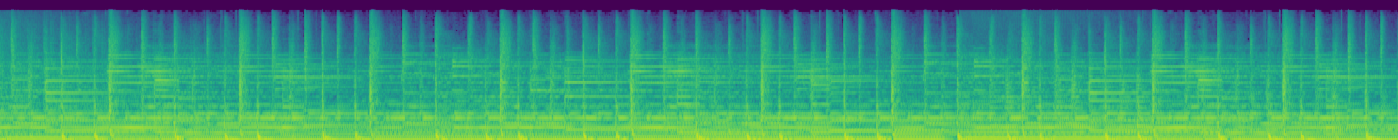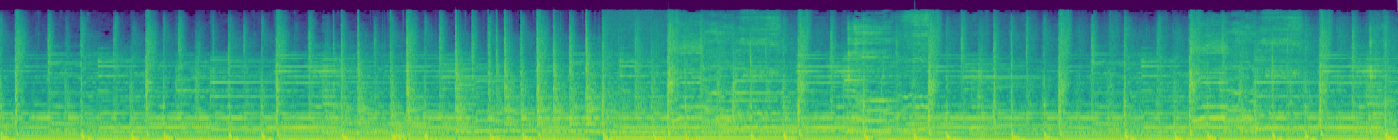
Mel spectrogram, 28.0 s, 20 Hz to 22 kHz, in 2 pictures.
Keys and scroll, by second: 1.1 Escape, 1.2 d, 1.7 3, 1.8 Return, 8.3 Escape, 8.4 d, 9.2 3, 10.2 BackSpace, 10.3 4, 10.4 Return, 13.7 Escape, 14.5 Escape, 14.6 d, 15.0 3, 15.1 Return, 15.7 4, 15.7 Return, 17.8 Escape, 19.3 Escape, 19.6 d, 20.2 3, 20.3 Return, 22.3 Escape, 22.4 d, 23.3 3, 23.4 Return, 24.7 Escape.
